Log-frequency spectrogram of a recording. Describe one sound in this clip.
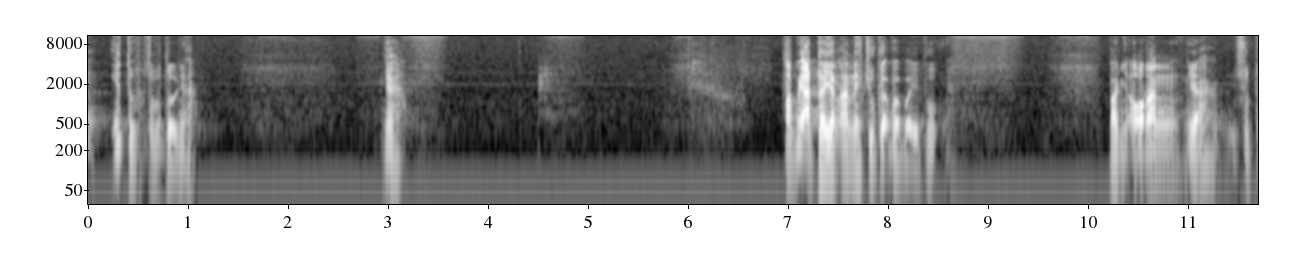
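A man speaks calmly into a headset microphone, pausing between phrases.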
